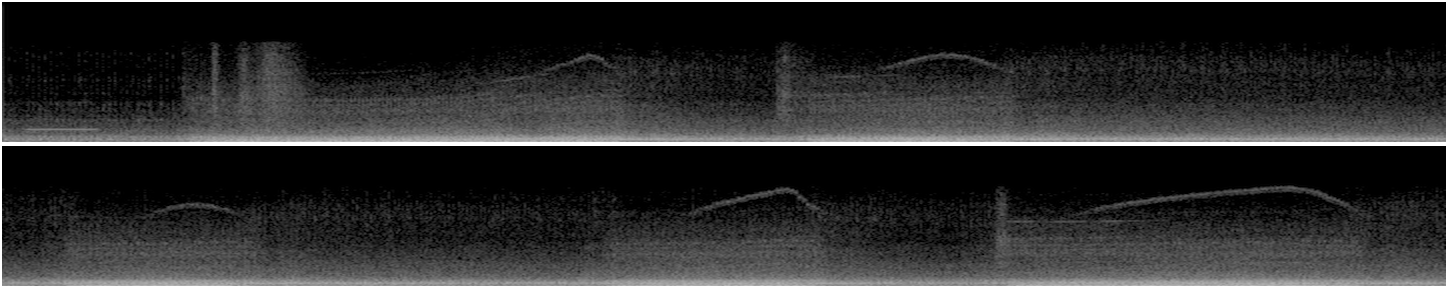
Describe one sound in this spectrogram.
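A truck engine revs up and down as the truck drives.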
